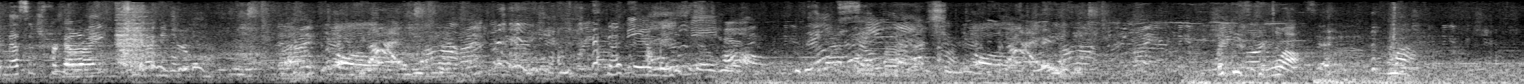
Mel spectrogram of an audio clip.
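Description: A young girl talks with animation close by.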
